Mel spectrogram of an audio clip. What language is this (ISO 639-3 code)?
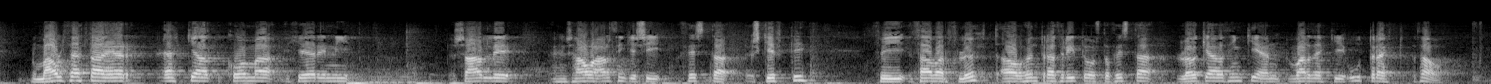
isl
